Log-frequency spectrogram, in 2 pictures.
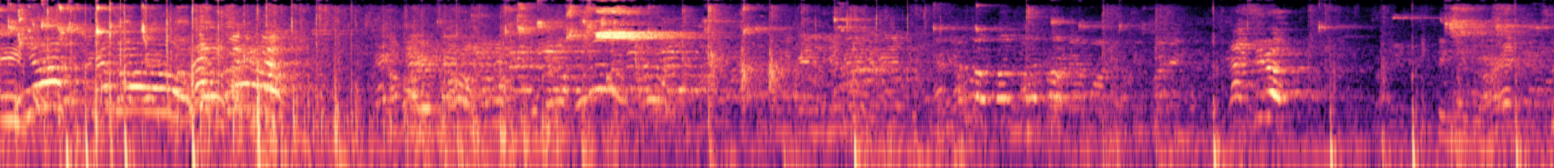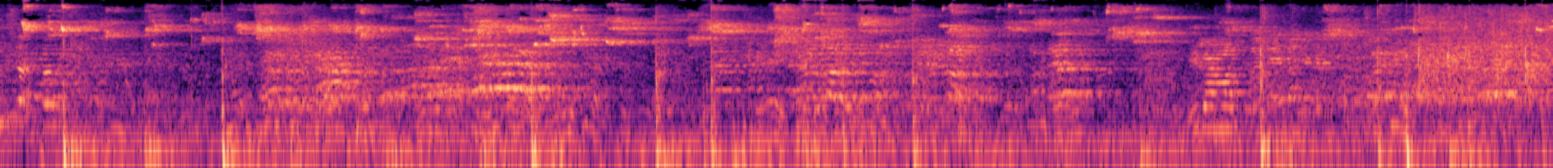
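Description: Basketball bouncing on an indoor gym court in a large echoing hall, with players' and spectators' shouts. About six seconds in comes a short, shrill blast from a referee's whistle.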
